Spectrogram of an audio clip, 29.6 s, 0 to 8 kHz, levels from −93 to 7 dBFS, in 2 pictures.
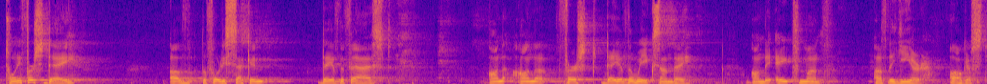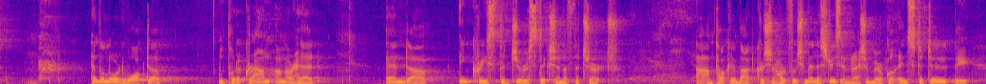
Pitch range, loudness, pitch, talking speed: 140-155 Hz, -22 LUFS, 145 Hz, 115 wpm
